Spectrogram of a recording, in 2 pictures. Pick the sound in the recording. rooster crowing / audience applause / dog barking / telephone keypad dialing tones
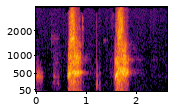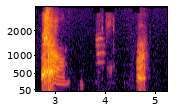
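dog barking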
